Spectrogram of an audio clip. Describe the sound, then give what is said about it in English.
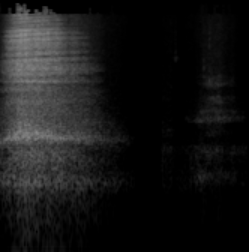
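A deep breath drawn in and let out during a guided grounding exercise: two long, airy breath sounds. The first is louder and lasts nearly two seconds, and a softer, shorter one follows after a brief pause. “Take one more deep breath in. Hold it for a second, and then let it out.”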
